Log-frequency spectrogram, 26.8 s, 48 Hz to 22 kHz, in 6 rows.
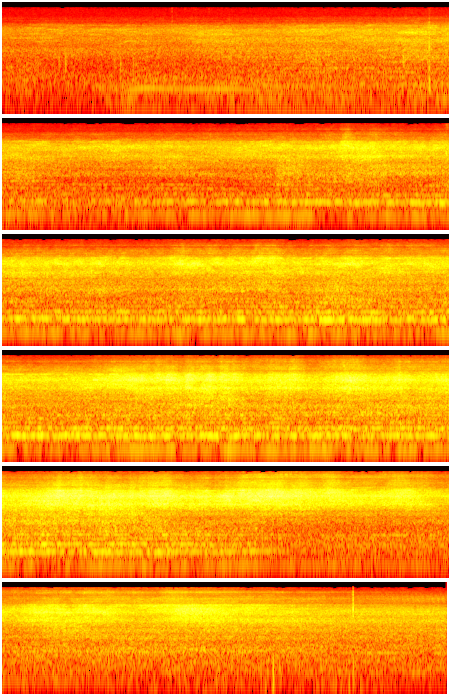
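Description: Cessna 208B Caravan's single Pratt & Whitney PT6A turboprop taxiing past: a steady propeller hum over a turbine hiss. It grows louder as the aircraft comes close, peaking about two-thirds of the way through, then eases as it moves away.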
